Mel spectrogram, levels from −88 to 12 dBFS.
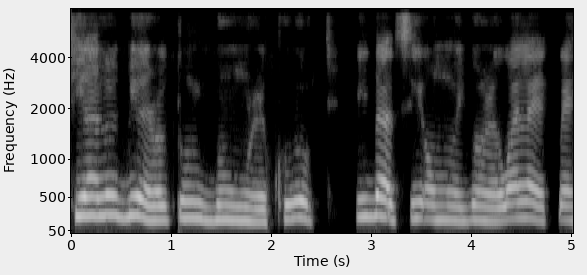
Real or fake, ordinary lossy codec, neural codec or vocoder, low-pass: fake; none; codec, 32 kHz, 1.9 kbps, SNAC; 7.2 kHz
